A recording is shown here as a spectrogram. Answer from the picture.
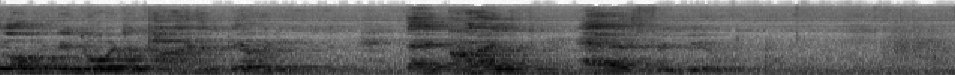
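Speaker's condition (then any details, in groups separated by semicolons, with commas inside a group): Cerebral palsy, spastic quadriplegia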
